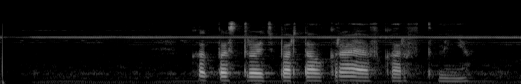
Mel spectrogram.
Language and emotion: Russian, neutral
